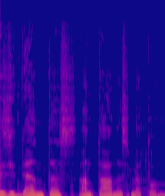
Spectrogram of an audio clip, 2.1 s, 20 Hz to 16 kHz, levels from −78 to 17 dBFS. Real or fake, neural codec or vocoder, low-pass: real; none; 14.4 kHz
